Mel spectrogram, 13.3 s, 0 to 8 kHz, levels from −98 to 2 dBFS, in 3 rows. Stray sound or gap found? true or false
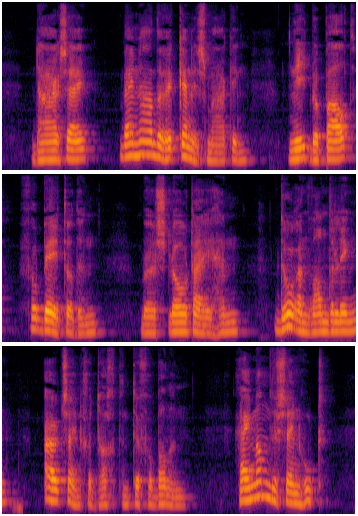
false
